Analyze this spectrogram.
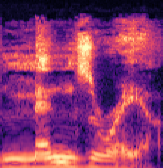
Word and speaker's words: mens rea: And I know my Latin is terrible, but I believe it's pronounced mens rea, which is Latin for malicious intent.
